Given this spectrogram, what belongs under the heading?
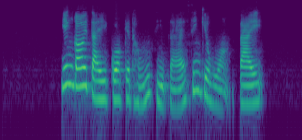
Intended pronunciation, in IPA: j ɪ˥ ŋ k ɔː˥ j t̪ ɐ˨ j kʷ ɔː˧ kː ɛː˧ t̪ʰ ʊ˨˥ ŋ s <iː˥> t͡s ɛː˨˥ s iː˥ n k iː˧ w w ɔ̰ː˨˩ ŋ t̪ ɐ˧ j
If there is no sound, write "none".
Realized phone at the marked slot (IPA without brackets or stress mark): iː˨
